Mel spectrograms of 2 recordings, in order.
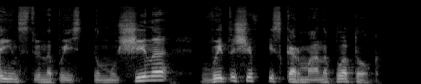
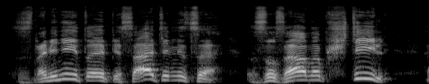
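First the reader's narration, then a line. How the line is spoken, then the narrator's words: Police chief, joyful announcement. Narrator (Russian): радостно объявил шеф жандармов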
